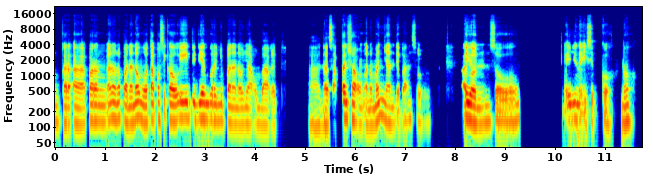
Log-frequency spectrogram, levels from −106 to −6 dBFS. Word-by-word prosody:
kara 125 -1 +3
ah, 120 -2 0
parang 135 -2 +1
ano 150 +1 +3
'no, 150 +1 -1
pananaw 130 +3 +3
mo 130 -2 +2
tapos 145 0 0
ikaw 140 -4 +4
iintindihan 150 -1 +3
mo 145 0 0
rin 140 0 -2
yung 140 0 -7
pananaw 120 -3 -1
niya 115 -2 -4
kung 115 +2 -9
bakit, 110 -3 -4 0.7
ah, - - -8
nasaktan 155 -1 +2
siya 145 -3 +3
kung 120 - -6
ano 115 -1 -2
man 145 +7 +1
'yan 125 -3 -1
di - - -4
ba. - - -5
So, 125 -4 -14 0.6
ayun. 130 -3 +5
So, - - -2 1.3
ayun 140 +1 0
yung - - 0
naisip - - -6
ko 65 -2 -5 0.2
'no. 135 +2 -3
135 Hz, 175 wpm, -26 LUFS, 125-145 Hz, 1.3 s, ayun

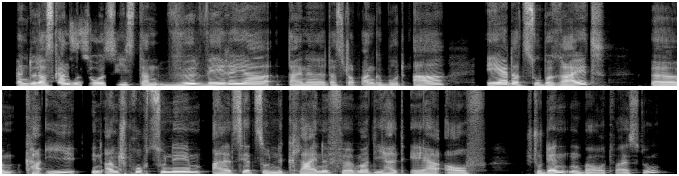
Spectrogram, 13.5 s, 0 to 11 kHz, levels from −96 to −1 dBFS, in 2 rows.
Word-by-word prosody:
Wenn 145 +1 +3
du 155 - +4
das 145 -2 +7
Ganze 165 +1 +2
so 155 +1 +1
siehst, 115 -5 -5
dann 130 0 0
wür 155 +4 +4
wäre 165 +5 +4
ja 165 -2 +2
deine, 130 -3 -1
das 130 +2 -5
Jobangebot 135 -2 -4
A 155 +6 +1 0.4
eher 170 +4 +5
dazu 155 -2 +2
bereit, 140 +6 +2 0.4
ähm, 125 -2 +3
KI 150 +6 -3
in 155 -1 -2
Anspruch 165 +2 -2
zu 180 - 0
nehmen, 180 -1 +1
als 140 +3 -1
jetzt 155 -2 -1
so 140 - 0
'ne 130 -1 -1
kleine 140 +3 -1
Firma, 150 +2 -1
die 135 -1 -4
halt 130 -1 -4
eher 135 0 -2
auf 125 +1 -3 0.4
Studenten 150 -1 0
baut, 110 -2 -8
weißt 110 0 -8
du? 225 +7 -9
145 Hz, 165 wpm, -20 LUFS, 130-165 Hz, 0.4 s, das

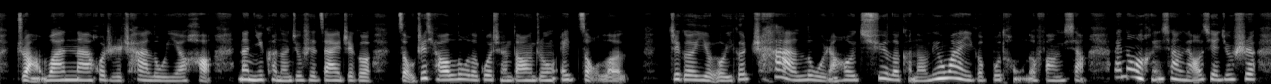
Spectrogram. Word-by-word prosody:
转 - - +4
弯 195 +1 +4
呐， 195 -1 +3
或 215 +2 -3
者 190 - -7
是 175 - -4
叉 200 0 0
路 175 -1 -4
也 170 0 -5
好， 175 - +1 0.2
那 225 - +3
你 205 -1 +3
可 210 0 -5
能 175 -1 -2
就 195 +2 -4
是 190 -1 -5
在 190 -1 +2
这 185 +1 -4
个， 175 -2 -1 0.2
走 - - +1
这 285 +1 +2
条 210 -4 +5
路 230 +1 -1
的 200 -2 -2
过 215 0 -2
程 180 -3 -5
当 185 0 +1
中， 185 0 -2
哎， 210 - -1
走 - - 0
了 - - -1 0.4
这 245 -1 -1
个 215 -1 0
有 185 -3 -2
了 - - -2
一 - - -6
个 235 +4 -2
岔 335 - +3
路， 195 -2 -3
然 - - -1
后 205 0 -1
去 265 +6 +1
了 205 -2 0
可 - - -11
能 165 +4 -4
另 270 +4 +6
外 285 -5 +5
一 195 - -3
个 185 0 -7
不 215 +3 -7
同 245 +3 -10
的 - - -4
方 180 -1 -5
向。 - - -4 0.3
哎， 335 - -3
那 360 -2 +1
我 290 - +9
很 245 +1 -3
想 255 -4 0
了 200 +2 0
解， 235 -2 -2
就 225 +2 -3
是 240 -1 +1
205 Hz, 295 characters per minute, -21 LUFS, 185-235 Hz, 0.4 s, 我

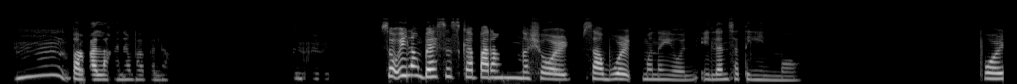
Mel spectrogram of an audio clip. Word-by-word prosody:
Hmm, 380 +3 -7
papalaki 225 -3 0
ng 225 0 -12
papalaki. 215 -1 -18 1.2
Mm. 275 - -15 0.8
So, 380 - +2
ilang 415 -1 +5
beses 360 +1 +5
ka 335 -1 +1
parang 320 -1 +5 0.2
na-short 255 -5 -1
sa 260 -2 +1
work 240 -1 0
mo 240 - -8
na 230 0 -8
yun? 205 -1 -12
Ilan 235 0 -5
sa 245 - -9
tingin 215 -4 -12
mo? 190 0 -17 1.8
4th. 265 -1 +2
245 Hz, 125 wpm, -23 LUFS, 220-320 Hz, 1.8 s, ilang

